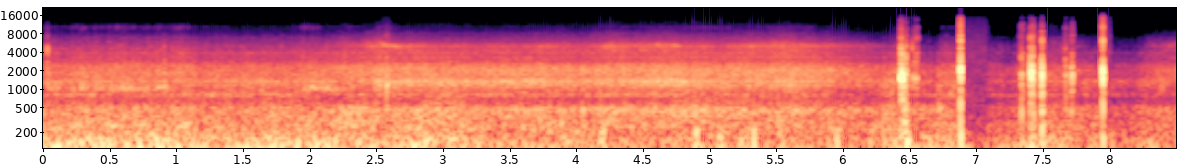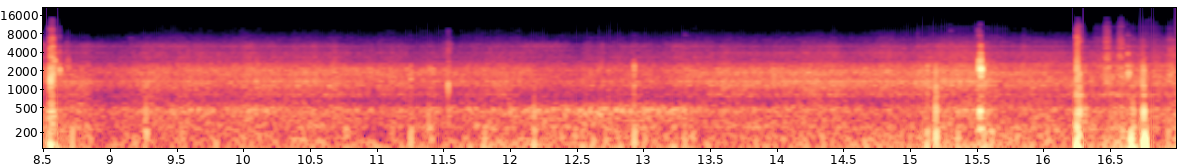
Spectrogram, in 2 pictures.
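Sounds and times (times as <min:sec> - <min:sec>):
wind rushing over microphone: 0:00.0 - 0:17.0.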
